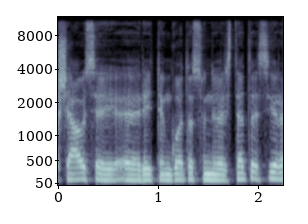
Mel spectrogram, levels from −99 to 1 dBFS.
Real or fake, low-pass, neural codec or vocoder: real; 10.8 kHz; none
